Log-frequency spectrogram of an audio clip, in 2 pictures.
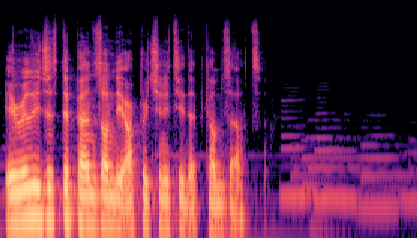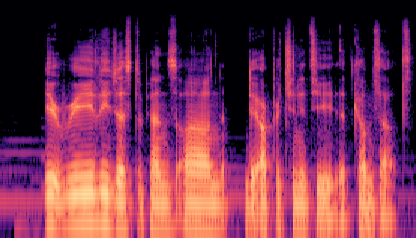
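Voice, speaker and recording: A man's voice: fairly low pitch, fairly even intonation, normal speed, gravelly, darkish tone, faint music behind. Man coaching viewers through live trading. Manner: coaching, repeats "okay?" to check understanding; reads viewer comments aloud and answers them. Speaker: livestream trading host. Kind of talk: casual live-stream commentary to chat.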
